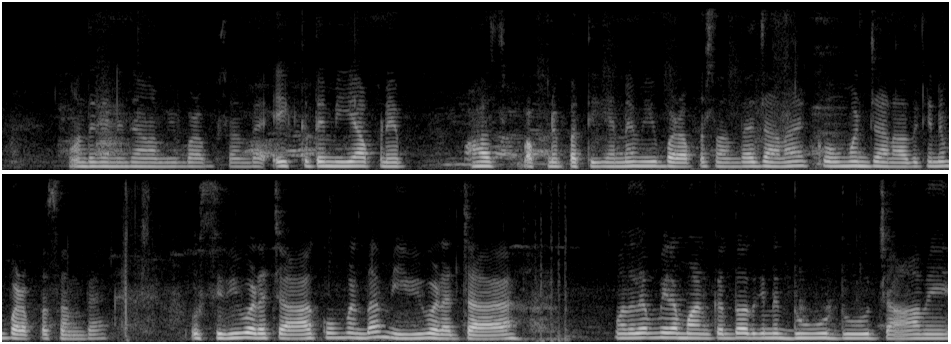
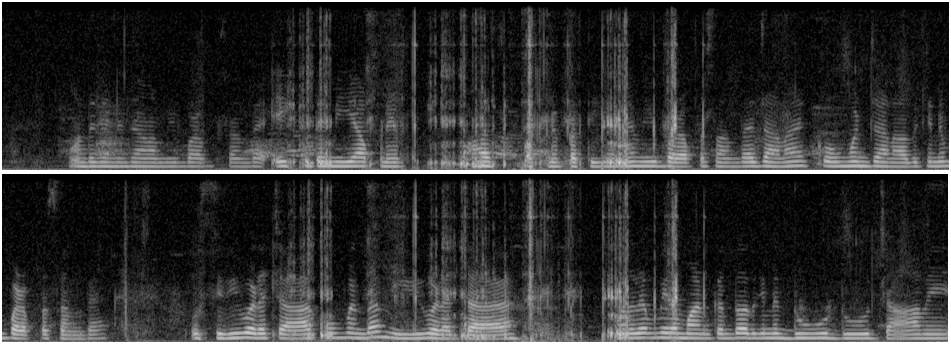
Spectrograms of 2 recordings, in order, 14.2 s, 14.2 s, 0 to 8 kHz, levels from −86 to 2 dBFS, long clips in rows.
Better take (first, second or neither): first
